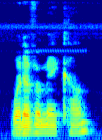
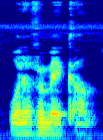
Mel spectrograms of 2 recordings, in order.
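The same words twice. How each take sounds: First: WHATEVER MAY COME lifted into a question, rising at the end; searching question on "Whatever may come", end left raised. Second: WHATEVER MAY COME as a settled statement, no final rise; steady confirmation on "Whatever may come", closed at the end; affirming. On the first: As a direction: ask "Whatever may come" as a test, voice going up. Queen tests the knight's oath. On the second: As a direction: answer "Whatever may come" evenly, as a vow. Knight answers, confirming the oath. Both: Acted.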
